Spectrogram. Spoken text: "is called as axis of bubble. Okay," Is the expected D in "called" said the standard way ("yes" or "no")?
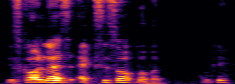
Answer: yes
